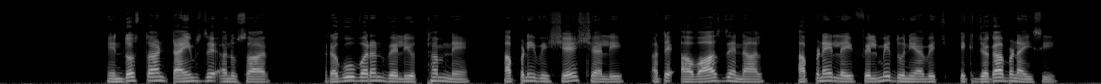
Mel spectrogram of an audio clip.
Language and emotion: Punjabi, neutral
